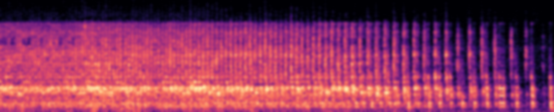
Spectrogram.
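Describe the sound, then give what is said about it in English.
A prize wheel spins during a points-based quiz game, giving a dense, whirring rattle whose ticks become distinct and slow steadily toward the end. “And so let's spin that wheel and see what we come up with.”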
